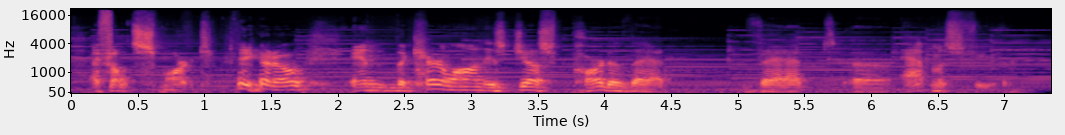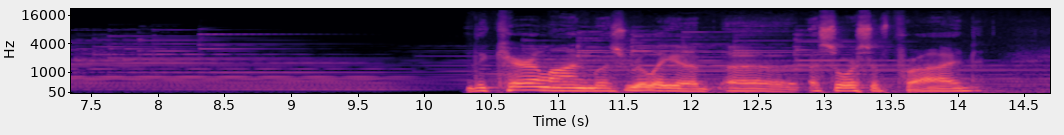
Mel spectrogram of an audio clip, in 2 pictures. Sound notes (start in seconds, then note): 7.0 bells chiming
